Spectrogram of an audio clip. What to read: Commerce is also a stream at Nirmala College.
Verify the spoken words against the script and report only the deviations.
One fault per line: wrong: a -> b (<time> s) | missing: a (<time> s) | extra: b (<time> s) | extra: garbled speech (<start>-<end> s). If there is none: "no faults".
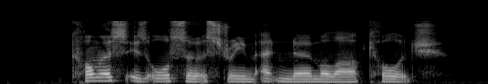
no faults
